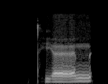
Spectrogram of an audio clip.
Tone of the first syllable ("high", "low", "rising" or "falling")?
rising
